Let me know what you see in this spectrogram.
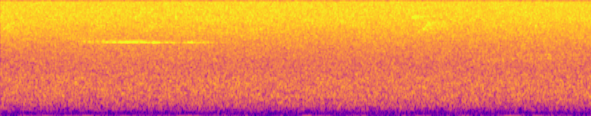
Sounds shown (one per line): Varied Thrush song
Pacific-slope Flycatcher song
